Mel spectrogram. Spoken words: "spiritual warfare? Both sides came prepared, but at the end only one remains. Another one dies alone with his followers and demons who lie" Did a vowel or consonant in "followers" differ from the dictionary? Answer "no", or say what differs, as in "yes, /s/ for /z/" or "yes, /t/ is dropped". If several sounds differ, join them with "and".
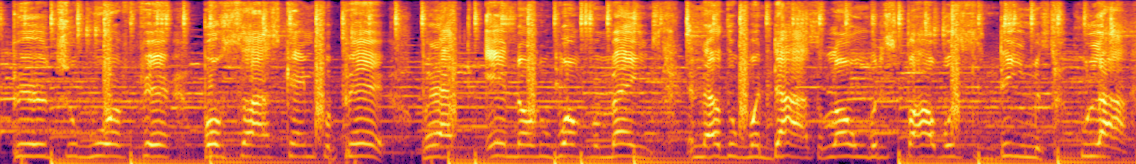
yes, /w/ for /l/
